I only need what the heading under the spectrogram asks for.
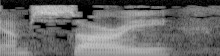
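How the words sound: It is growled in a forced way.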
